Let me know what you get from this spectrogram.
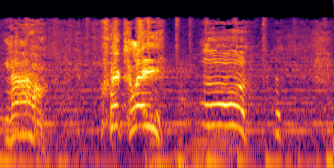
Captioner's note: whimpers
